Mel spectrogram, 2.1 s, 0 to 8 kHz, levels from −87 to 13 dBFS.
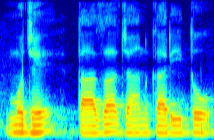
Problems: constant background noise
